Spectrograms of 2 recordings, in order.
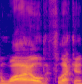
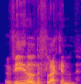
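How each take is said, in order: First: The name starts with a W sound. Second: The name starts with a V sound. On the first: The speaker calls it wrong. "No, that's not how you pronounce it" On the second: The speaker calls it right. "The W is pronounced like a V"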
